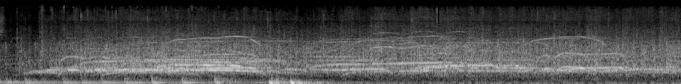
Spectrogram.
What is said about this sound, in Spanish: Esos aplausos no eran para vos ni para mí, eran para Charly.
